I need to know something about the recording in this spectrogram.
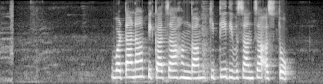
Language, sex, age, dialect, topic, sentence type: Marathi, female, 31-35, Standard Marathi, agriculture, question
